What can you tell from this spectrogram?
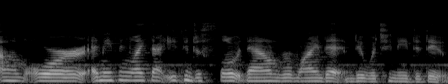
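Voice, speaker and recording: A woman talks at a moderate pace with a very deep, low pitch and ordinary pitch variation. Room echo is audible. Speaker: nursing professor. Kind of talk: lecture. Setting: recorded online course video.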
